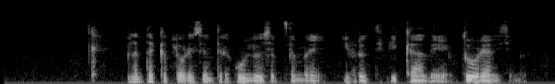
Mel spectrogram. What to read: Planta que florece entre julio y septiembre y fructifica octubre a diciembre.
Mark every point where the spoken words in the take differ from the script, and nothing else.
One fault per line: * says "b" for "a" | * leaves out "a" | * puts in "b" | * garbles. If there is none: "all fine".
* puts in "de"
